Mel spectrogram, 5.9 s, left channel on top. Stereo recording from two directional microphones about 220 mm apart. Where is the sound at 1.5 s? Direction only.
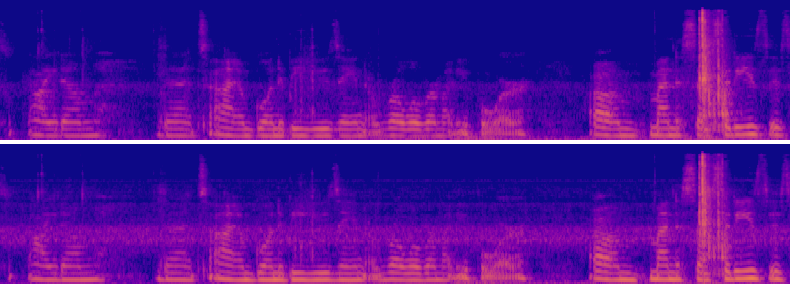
30° right (ahead or behind).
